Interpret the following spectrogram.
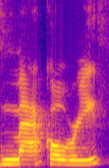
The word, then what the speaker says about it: McElreath: thriving through tragedy part two we had Kelly mcelreath on last week and um I kept pronouncing her name incorrectly so it is mcelreath so I want to say that she is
